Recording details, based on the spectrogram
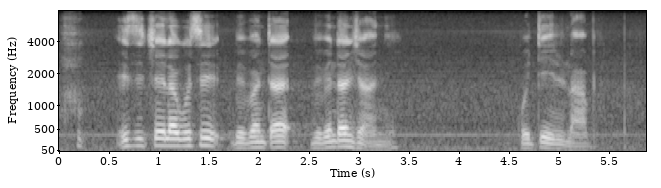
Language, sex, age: Swati, male, 20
